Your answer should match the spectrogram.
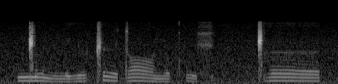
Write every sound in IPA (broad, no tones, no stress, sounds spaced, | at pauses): ŋ͡ǁ ɯ n ʏ n i lʲ u ǁ ʏː d ɔː n o kʷʰ i x | ɡ͡ǁ əː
